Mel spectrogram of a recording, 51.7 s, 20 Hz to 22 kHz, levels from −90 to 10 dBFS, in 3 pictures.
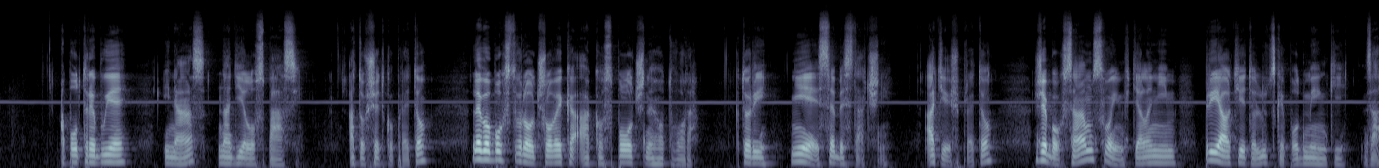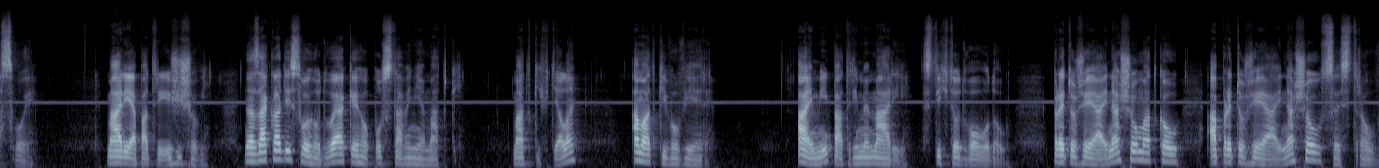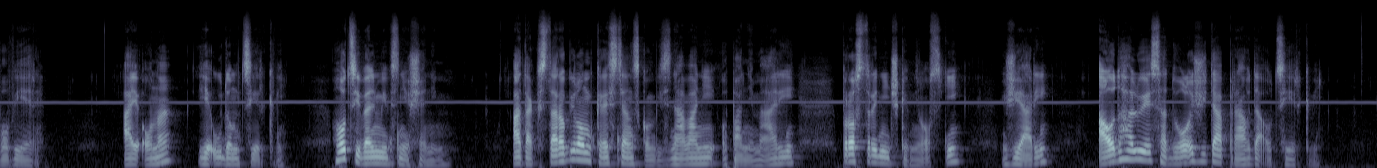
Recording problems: high-pitched whine; faint; throughout; 2 kHz, 30 dB below the speech

